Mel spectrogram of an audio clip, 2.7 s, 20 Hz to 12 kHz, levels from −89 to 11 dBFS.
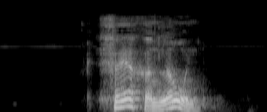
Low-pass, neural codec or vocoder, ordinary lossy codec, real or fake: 7.2 kHz; none; AAC, 32 kbps; real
